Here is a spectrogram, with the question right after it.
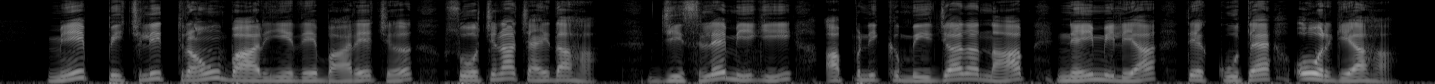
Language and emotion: Dogri, angry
